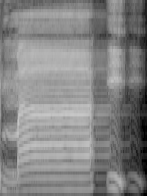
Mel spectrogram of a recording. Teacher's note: مد متصل ہے، اس کو آپ 5 حرکات کے برابر کھینچ کر پڑھیں گے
